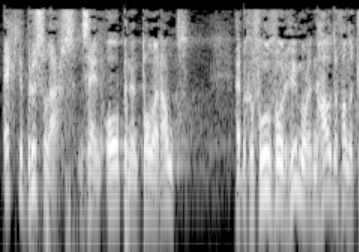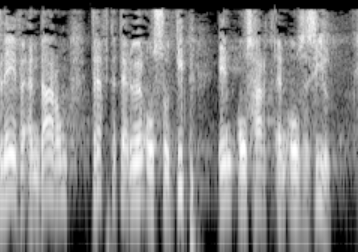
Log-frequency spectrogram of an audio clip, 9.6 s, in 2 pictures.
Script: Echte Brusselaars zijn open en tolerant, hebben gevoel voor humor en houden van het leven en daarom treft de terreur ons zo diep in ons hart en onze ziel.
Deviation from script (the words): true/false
false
